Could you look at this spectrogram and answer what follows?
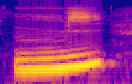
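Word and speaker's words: mis: Mi, same advice here, don't pronounce the final S like we had here. T is not pronounced, S is not pronounced.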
